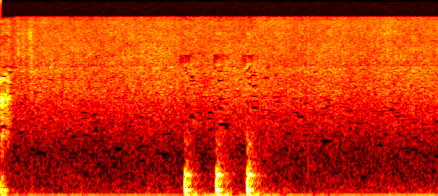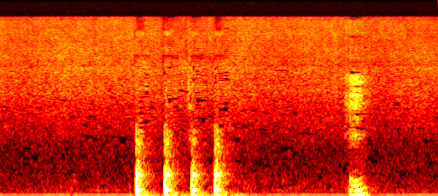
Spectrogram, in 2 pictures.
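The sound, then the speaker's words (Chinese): Knuckles knock on a door: a group of three raps, a pause, then a quicker run of four, and one final single knock, over a steady low hum. “敲门。”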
